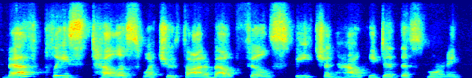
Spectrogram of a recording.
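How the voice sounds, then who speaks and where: A woman's voice: mid-range voice, expressive, a little slow. A woman hosting an online club meeting over a video call, friendly and orderly as she introduces each speaker. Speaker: meeting host.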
